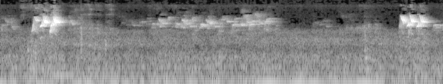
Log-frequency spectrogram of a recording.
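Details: Baghdadi-type bulbul singing: a short bright warbled phrase near the start, softer chattering notes through the middle, then another loud warbled burst at the end, over a low steady hum.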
